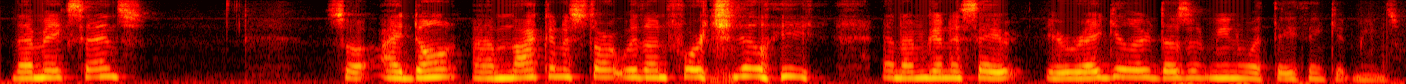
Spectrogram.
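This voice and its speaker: A woman's voice: on the high side, steady tone, a little fast, a little mellow. A woman teaching a language class over a video call, explaining aloud with restarts and small laughs. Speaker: Hebrew teacher.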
